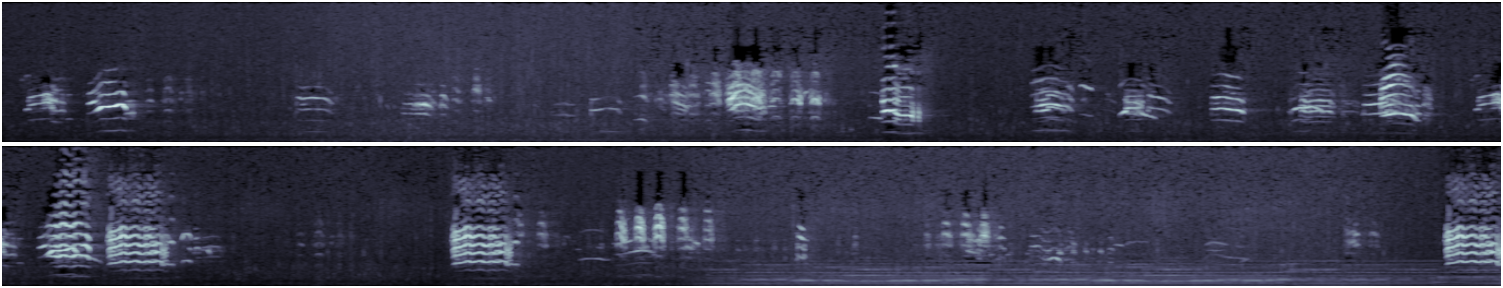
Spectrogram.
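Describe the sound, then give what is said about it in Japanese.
Northern lapwings at Arasaki reclaimed land in Izumi, Kagoshima Prefecture, Japan, give a long series of short, wheezy mewing calls, clear, repeated in irregular bursts as they take off and flutter in the air; near the end a steady musical tone swells in beneath them. “朝になっても寝床を離れず日向ぼっこ背中はキラキラ頭におしゃれな飾り羽ミューと鳴いて飛び立てばふわふわひらひら空を舞うたげり何から何までユニークな田んぼの貴婦人たちです”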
